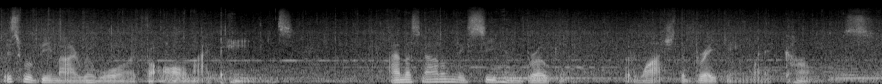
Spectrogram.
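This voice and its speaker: A man's voice: deep voice, measured pace, gravelly. An actor playing a vengeful, gloating king in a classical tragedy, grandiose and theatrical. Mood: cold anticipation. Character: vengeful gloating king savoring his brother's ruin. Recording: music under the voice.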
